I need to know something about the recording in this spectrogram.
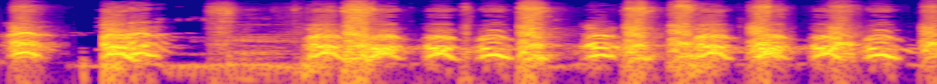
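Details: Aggressive barking from German Shepherd, Labrador and Doberman dogs: a rapid, steady run of loud harsh barks about three per second, with a brief low growl-like stretch near the start.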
